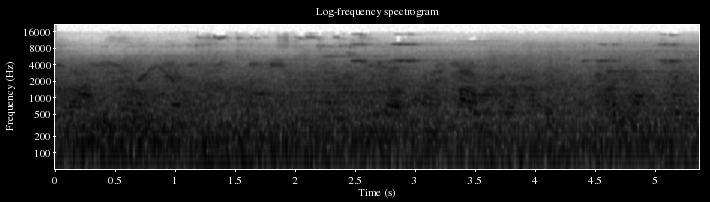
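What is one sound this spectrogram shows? Traffic hums steadily outdoors on a busy street.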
